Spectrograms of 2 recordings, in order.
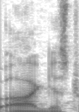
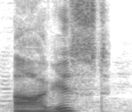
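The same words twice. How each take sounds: First: Said in the usual way. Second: "August?" rising like a question. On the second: A narrator's reading. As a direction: say "August?" as an unsure question, pitch climbing at the end. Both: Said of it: "I say it like a question".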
